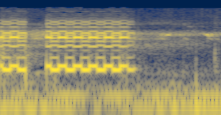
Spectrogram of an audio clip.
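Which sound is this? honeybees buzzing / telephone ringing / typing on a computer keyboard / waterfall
telephone ringing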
